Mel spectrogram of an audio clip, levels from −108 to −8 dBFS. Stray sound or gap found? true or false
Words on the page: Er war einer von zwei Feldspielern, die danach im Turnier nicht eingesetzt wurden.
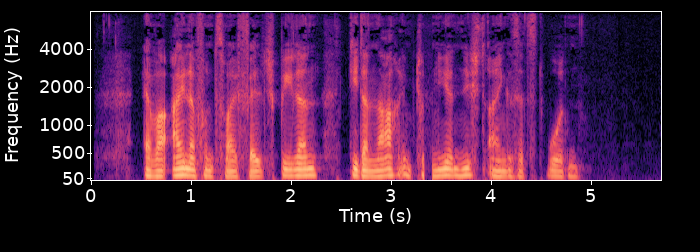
true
